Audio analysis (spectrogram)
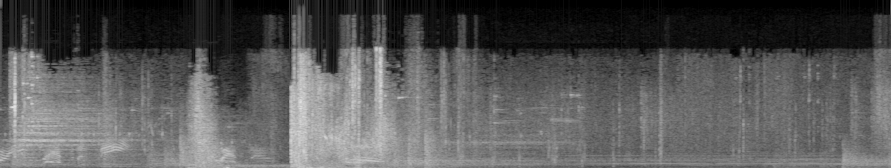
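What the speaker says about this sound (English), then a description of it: "Good shooting, boy!" Gunfire from a Red Dead Redemption shootout, a burst of sharp loud shots around the middle, with hoof clatter and mixed game noise around it. No clear voices.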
